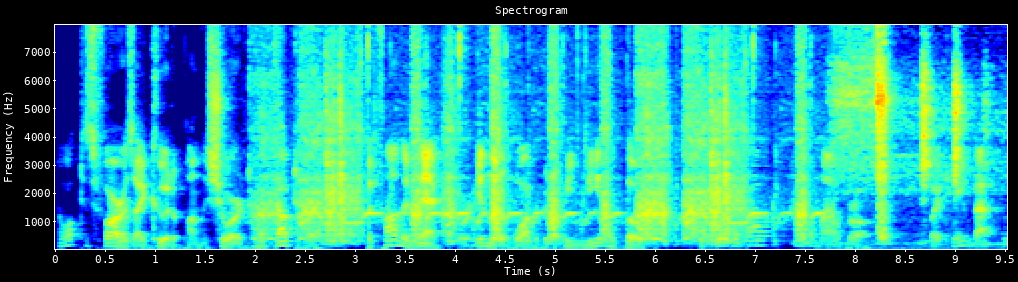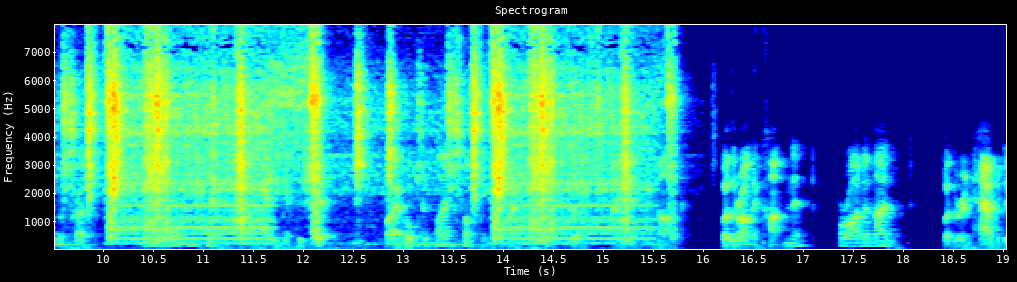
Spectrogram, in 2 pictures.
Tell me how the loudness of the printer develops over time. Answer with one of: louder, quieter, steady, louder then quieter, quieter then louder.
steady.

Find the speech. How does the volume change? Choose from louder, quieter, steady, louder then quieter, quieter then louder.
quieter.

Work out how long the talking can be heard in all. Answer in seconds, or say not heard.
19 s.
